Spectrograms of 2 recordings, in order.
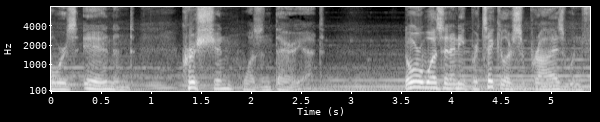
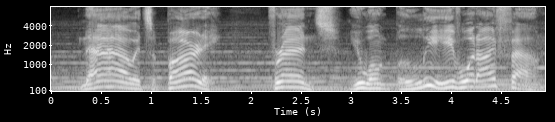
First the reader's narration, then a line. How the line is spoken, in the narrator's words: loudly declaring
